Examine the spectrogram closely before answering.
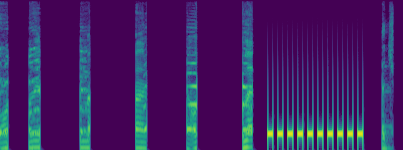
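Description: After a dropped call, a mid-pitched phone tone pulses rapidly, about a dozen short, even beeps in one second, clear and fairly loud, with people talking before and right after it.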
